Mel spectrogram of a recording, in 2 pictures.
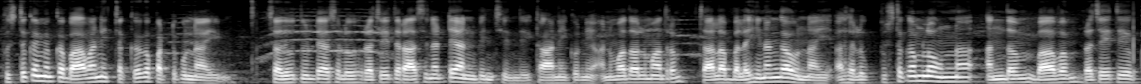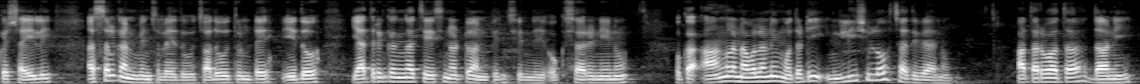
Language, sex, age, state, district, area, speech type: Telugu, male, 18-30, Telangana, Komaram Bheem, urban, spontaneous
